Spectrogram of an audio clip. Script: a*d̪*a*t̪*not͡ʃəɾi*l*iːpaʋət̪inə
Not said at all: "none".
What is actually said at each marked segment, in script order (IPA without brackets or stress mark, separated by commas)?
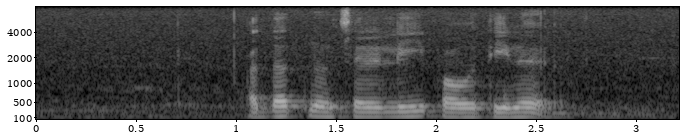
d̪, t̪, l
